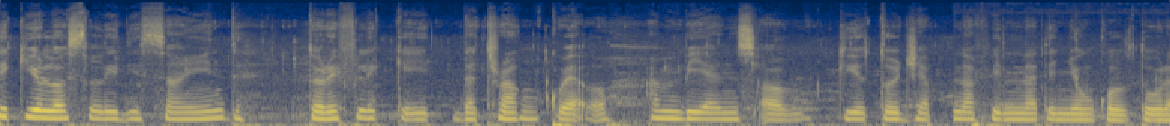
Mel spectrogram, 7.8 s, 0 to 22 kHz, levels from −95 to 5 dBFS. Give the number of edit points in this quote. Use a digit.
1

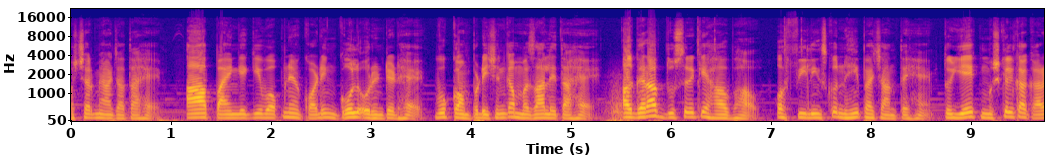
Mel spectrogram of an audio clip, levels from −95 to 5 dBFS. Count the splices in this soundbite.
1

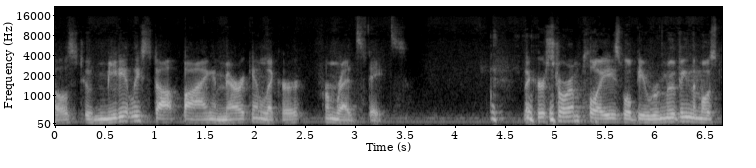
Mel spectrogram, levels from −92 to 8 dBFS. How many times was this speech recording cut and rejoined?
0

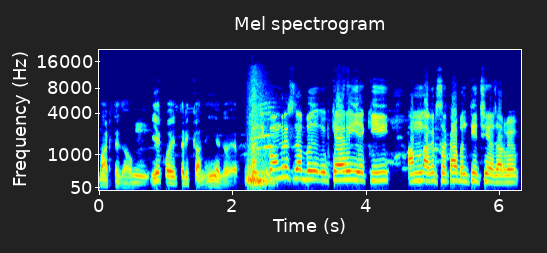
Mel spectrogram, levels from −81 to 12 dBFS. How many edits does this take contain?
1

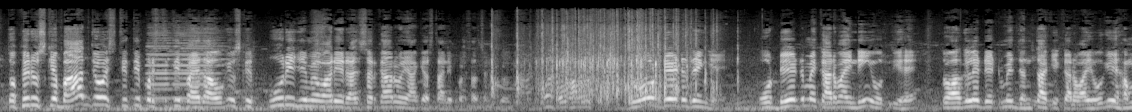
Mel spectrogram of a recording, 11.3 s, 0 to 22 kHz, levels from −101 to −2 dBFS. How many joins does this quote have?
1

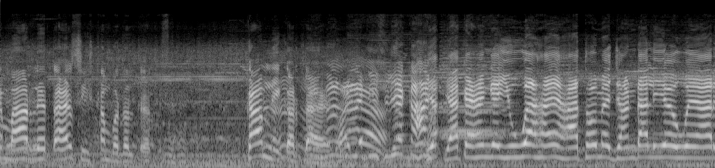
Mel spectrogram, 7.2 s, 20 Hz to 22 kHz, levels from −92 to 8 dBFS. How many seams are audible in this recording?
0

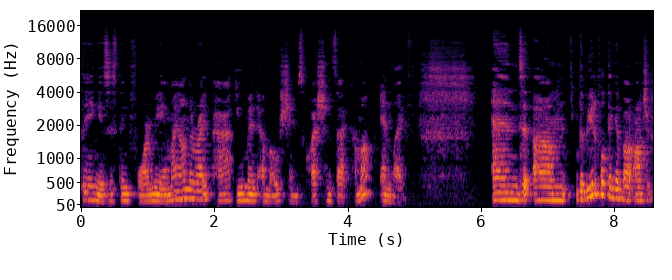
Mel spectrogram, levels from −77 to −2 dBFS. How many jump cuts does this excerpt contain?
1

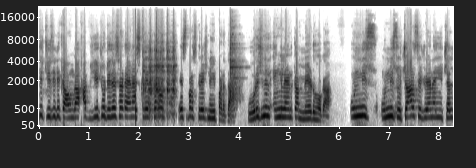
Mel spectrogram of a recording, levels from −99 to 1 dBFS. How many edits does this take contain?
1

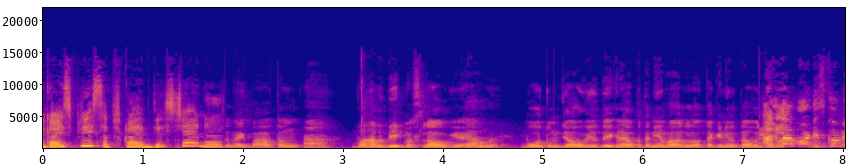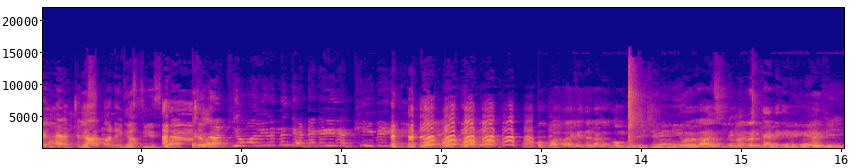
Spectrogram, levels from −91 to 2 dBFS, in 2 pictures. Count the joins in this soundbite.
3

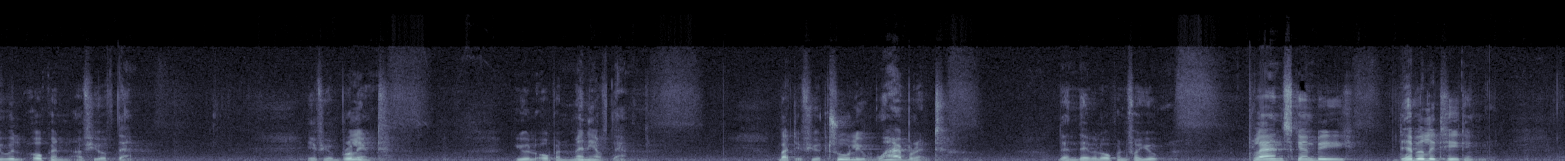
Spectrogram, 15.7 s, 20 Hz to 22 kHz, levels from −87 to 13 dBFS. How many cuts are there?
1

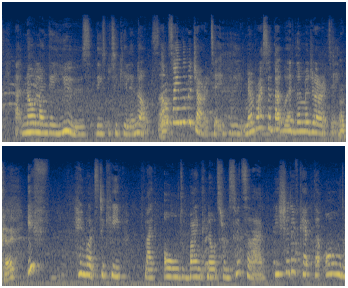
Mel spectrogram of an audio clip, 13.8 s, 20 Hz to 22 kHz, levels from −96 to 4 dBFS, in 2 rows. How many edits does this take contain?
0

